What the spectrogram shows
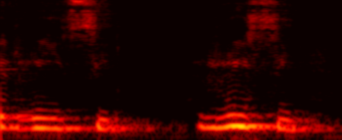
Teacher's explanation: जब हमारी जीभ ऊपर पलट के ऊपर टकराती है तो वो होते हैं मूर्धन्य। जैसे अब बोलो री से रीसी, रीसी, तो जीभ पलटकर ऊपर जाकर लगती है तो वो मूर्धन्य होते हैं।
